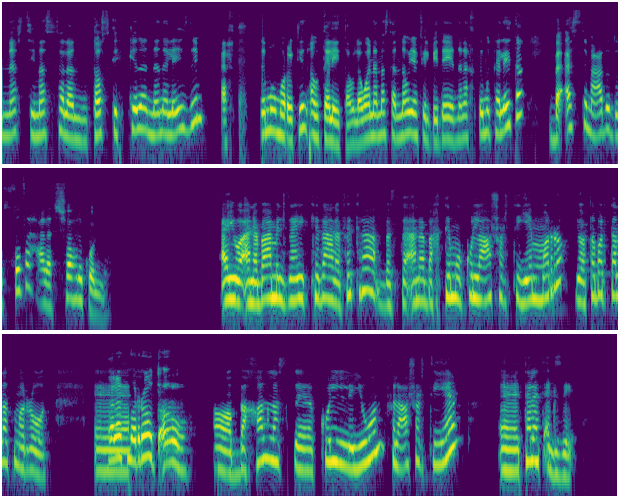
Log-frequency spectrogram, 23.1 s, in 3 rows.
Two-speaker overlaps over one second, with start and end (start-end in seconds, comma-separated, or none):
none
